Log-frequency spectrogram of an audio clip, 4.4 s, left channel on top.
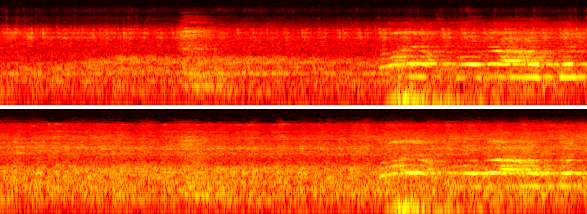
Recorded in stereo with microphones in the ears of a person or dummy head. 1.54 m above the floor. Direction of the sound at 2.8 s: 80° right.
